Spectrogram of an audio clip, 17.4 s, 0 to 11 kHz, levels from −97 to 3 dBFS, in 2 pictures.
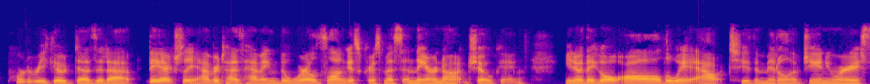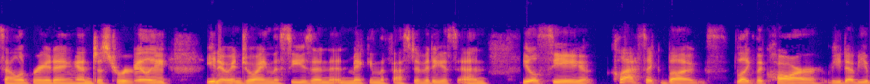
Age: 20-39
